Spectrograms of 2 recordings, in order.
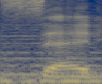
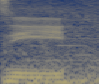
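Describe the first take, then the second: First: The letter is said as zed. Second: The letter is said as zee. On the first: This is the Canadian way to say it. The speaker calls it wrong. "if you're a Canadian or whatever. You pronounce it Zed" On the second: This is the American way to say it. The speaker calls it right. "I'm an American. It's pronounced Z"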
